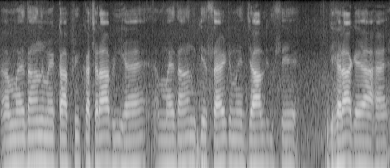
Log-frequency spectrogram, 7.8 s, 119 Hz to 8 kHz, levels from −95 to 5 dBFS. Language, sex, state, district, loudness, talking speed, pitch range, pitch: Hindi, male, Bihar, Katihar, -18 LUFS, 125 wpm, 115-130 Hz, 120 Hz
